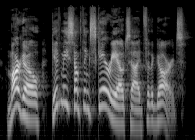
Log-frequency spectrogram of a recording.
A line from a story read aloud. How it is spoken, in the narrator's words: Henry yelled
